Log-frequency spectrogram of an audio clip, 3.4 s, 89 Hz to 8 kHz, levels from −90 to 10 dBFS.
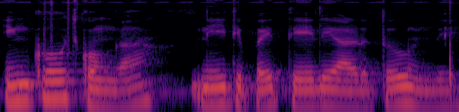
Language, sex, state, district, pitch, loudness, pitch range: Telugu, male, Andhra Pradesh, Guntur, 115 Hz, -43 LUFS, 110-125 Hz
